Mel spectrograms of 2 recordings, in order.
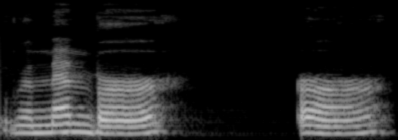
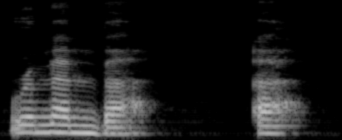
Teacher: in received pronunciation if a word ends with r the r is not pronounced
